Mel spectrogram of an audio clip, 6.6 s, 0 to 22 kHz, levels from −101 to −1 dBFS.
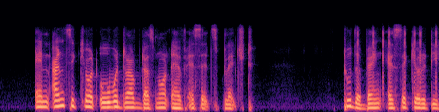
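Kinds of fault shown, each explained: Short stall from a late packet: At 1.55 to 1.62 s a packet arrived late and the jitter buffer ran dry, so the receiver held the preceding speech sound for about 41 ms, then resumed where it left off. Nothing is lost, but the sound drags briefly.
GSM signalling bursts: From 5.35 s to the end, a nearby 2G phone transmitting signalling bursts gets rectified in the audio circuitry, producing a galloping dit-dit-dit of short 217 Hz buzzes, sitting around 10 dB below the speech level.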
